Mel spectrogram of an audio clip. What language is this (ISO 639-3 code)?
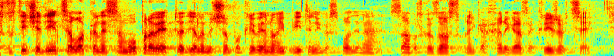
hrv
